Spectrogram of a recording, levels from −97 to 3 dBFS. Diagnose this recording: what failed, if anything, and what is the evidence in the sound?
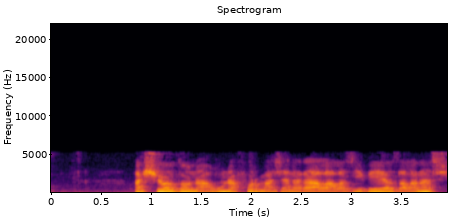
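Nothing failed here; the speech comes through without any audible fault in the chain, so there's no stage to point at and no evidence to chase.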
